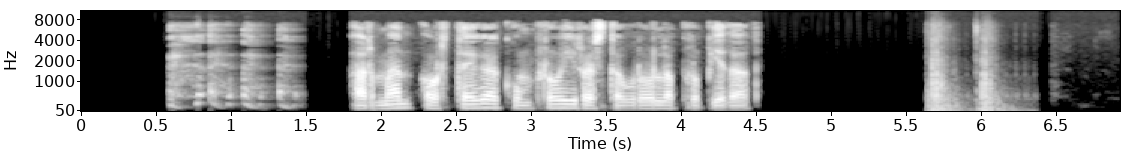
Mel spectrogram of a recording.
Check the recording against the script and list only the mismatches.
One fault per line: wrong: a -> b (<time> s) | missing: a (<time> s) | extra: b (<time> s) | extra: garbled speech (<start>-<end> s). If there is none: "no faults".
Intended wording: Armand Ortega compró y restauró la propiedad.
no faults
